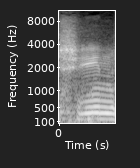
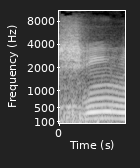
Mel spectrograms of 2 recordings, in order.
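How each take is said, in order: First: The word begins with an sh sound. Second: The word begins with an sh sound.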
